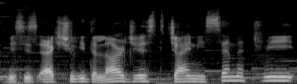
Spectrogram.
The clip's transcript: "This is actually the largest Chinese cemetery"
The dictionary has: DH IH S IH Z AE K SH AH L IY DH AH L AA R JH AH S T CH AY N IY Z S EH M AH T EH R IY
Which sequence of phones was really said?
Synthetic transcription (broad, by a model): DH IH S IH Z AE K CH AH L IY DH AH L AA R JH AH S T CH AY N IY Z S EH M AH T R IY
